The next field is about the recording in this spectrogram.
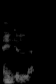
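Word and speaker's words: العدلان: Al aidelan bi kasril ain, bacanya kasrah ain, aidelan.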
